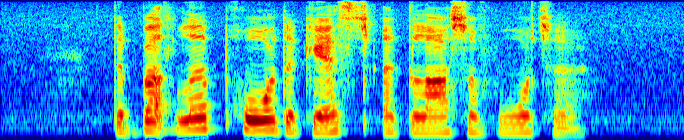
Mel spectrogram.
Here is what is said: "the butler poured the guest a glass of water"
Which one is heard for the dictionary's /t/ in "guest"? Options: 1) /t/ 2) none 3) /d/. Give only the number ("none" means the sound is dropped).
1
